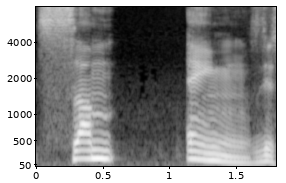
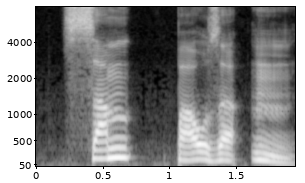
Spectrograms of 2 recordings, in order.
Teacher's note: Здесь интересный случай, some-ing, вот здесь гортанная смычка. TH замещается на гортанную смычку, потому что something это function word, и оно может редуцироваться так. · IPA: [ˈsʌmʔm]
